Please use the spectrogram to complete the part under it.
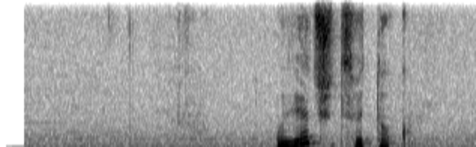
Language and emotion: Russian, sad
